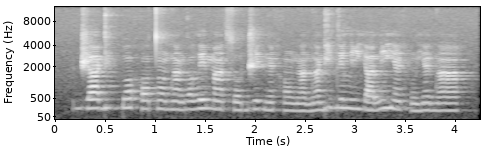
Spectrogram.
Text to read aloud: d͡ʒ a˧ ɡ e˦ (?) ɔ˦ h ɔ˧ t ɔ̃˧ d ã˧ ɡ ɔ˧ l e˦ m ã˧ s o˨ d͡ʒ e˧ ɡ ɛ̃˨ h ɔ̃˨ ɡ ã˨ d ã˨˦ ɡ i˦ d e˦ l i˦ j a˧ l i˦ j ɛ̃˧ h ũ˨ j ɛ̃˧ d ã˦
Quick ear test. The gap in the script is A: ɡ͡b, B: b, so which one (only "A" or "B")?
A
